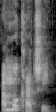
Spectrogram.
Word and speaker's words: Amokachi: It's Amokachi.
